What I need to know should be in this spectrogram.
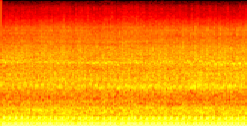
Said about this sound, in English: This bike idles in first pretty good. It just idles along, man.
